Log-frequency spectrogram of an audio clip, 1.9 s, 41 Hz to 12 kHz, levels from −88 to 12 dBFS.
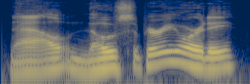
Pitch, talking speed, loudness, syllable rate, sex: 125 Hz, 95 wpm, -16 LUFS, 4.4 syllables/s, male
